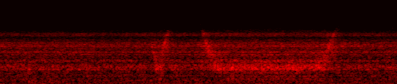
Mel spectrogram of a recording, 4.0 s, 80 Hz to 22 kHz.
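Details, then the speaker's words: Hammarlund SP-600 receiver, fault likely localized to tubes 6–8: steady hiss with whistles sliding as it tunes in the dual-conversion range; no stations come through, antenna or not, only birdies. "I'm picking up a number of birdies here. It's just nothing making it through this radio."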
